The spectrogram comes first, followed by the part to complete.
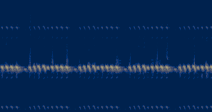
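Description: Cricket chirping sound effect, the stock 'awkward silence' gag: a high, steady chirp repeating evenly, about two and a half trills a second.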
